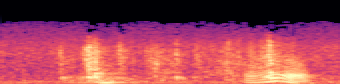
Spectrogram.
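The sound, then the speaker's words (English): A greenhouse door is tried and pulled open: a muffled clunk of the handle, a few small rattles, then a brief wavering creak of the hinges over a steady background hiss. “Let's see if we can get in the greenhouse and have a look around. Try this door here.”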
